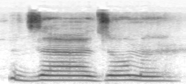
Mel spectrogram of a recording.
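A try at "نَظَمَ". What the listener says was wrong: Faqada. Na. Bukan za. Na.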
